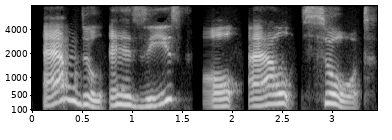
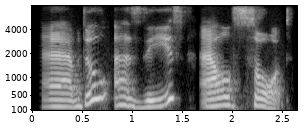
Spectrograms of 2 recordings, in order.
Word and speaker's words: Abdul Aziz Al Saud: And the name of this first king, um, one moment, the right pronunciation, Abdul Aziz Al Saud. Abdul Aziz Al Saud.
